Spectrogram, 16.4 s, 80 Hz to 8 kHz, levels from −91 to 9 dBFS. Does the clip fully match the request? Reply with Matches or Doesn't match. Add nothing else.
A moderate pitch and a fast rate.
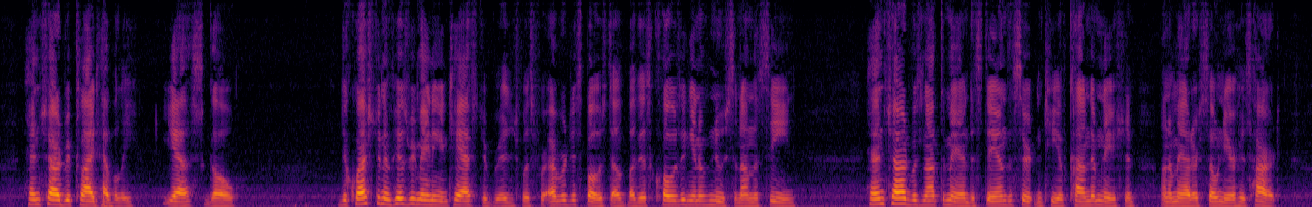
Doesn't match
